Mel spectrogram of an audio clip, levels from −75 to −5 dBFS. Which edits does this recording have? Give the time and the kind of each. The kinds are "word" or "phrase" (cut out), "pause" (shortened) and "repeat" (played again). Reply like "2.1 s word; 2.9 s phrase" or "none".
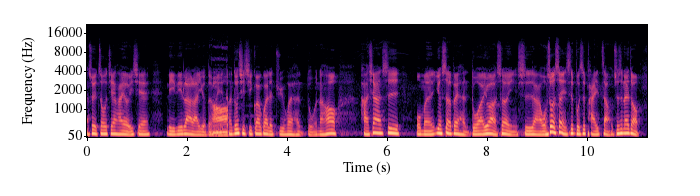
2.8 s word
